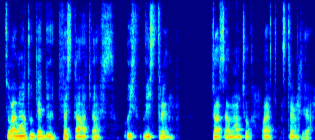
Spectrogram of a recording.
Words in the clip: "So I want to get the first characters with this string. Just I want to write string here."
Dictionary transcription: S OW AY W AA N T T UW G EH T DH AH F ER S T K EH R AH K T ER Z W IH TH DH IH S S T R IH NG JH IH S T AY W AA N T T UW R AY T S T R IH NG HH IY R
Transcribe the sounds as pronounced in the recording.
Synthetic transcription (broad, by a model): S OW AY W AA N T T UW G EH T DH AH F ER S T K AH T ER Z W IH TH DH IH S S T R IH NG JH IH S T AY W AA N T T UW W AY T S T R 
